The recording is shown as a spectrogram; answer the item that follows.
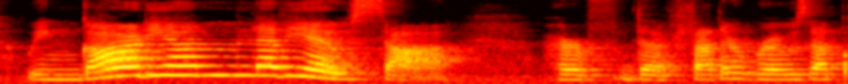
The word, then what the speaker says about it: Wingardium Leviosa: much more luck when Guardium Leviosa he shouted waving his long arms as a windmill you're saying it wrong Harry heard her Miami snap its Wingardium Leviosa make the GAR nice and long you do it done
